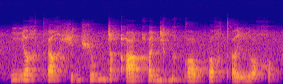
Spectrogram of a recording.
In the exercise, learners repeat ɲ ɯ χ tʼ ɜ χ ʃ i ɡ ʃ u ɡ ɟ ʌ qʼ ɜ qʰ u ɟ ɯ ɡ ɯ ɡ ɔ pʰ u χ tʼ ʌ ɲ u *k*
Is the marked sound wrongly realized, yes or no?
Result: yes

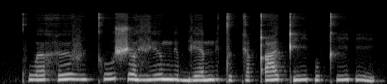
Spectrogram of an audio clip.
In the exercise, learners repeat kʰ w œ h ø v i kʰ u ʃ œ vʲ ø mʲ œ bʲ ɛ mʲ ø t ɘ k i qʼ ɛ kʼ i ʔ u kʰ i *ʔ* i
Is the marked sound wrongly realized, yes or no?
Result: no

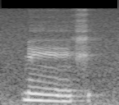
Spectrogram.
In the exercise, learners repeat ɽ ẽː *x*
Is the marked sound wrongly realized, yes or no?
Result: no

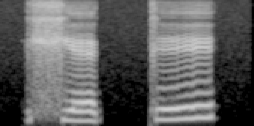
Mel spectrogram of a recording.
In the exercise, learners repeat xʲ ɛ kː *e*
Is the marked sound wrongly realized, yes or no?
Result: no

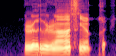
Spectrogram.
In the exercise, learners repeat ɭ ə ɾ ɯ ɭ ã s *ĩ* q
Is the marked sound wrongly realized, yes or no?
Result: no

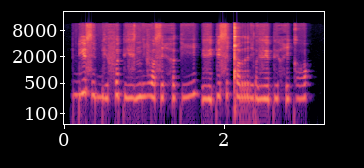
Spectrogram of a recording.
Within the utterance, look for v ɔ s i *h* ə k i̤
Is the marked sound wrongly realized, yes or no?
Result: no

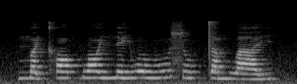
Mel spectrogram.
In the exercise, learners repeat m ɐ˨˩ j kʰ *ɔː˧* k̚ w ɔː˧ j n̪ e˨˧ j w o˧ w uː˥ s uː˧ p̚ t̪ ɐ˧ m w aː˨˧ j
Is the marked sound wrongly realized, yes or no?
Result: no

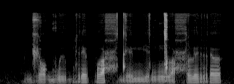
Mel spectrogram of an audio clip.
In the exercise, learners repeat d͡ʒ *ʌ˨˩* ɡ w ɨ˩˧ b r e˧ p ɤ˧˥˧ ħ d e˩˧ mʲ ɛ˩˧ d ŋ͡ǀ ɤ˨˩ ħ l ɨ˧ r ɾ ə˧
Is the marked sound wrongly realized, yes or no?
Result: yes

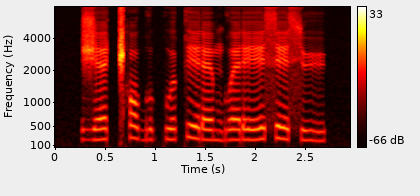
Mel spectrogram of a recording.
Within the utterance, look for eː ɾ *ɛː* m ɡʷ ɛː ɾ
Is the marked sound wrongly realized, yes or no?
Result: no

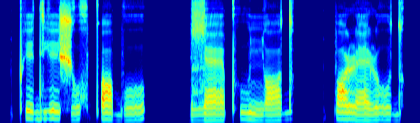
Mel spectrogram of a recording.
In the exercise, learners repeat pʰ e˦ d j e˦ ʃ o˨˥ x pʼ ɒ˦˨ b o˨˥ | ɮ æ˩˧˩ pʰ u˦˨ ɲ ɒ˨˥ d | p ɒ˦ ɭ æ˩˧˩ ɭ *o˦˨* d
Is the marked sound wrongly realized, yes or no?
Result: no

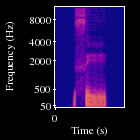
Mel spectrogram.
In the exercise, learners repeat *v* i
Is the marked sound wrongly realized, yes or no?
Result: yes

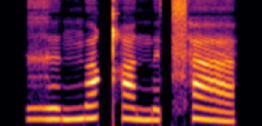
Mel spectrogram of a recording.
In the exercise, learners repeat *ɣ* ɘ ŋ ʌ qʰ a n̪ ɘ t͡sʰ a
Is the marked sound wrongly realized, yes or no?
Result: no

